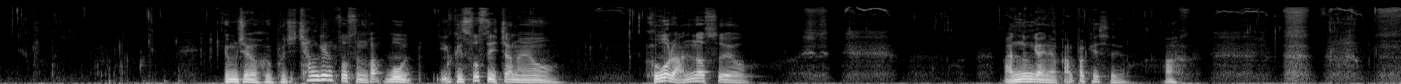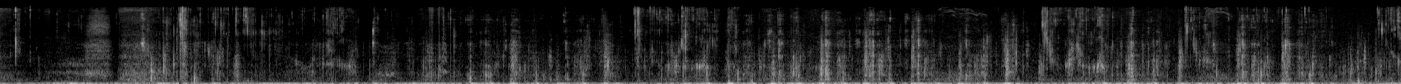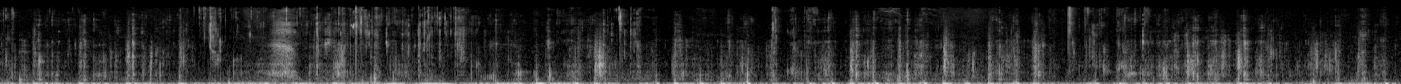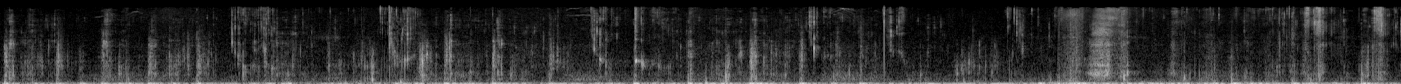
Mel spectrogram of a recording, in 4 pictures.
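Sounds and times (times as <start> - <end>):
wet chewing and smacking: 0.0 - 2.3, 13.7 - 56.0.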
